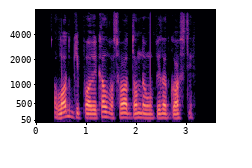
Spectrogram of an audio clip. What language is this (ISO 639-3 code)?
mkd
